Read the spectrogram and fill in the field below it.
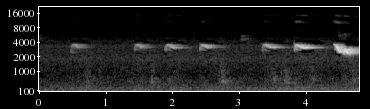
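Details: Afghan bulbul singing: a series of short, clear whistled notes, each slightly falling, repeated about once a second and growing louder toward the end, over a quiet background.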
